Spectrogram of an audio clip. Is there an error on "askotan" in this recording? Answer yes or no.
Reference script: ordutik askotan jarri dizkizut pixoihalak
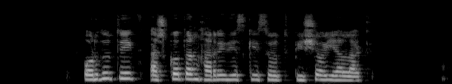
no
